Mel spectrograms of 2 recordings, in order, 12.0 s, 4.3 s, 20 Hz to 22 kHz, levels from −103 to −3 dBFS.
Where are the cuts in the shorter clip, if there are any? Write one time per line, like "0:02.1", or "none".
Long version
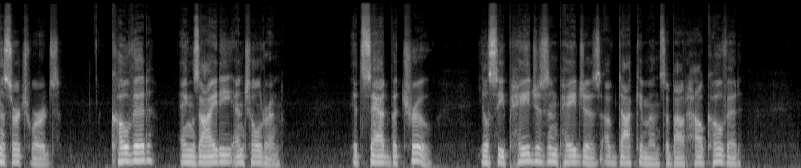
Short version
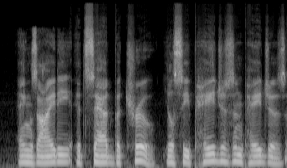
0:01.1
0:02.4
